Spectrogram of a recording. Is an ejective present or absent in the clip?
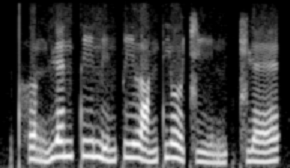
absent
